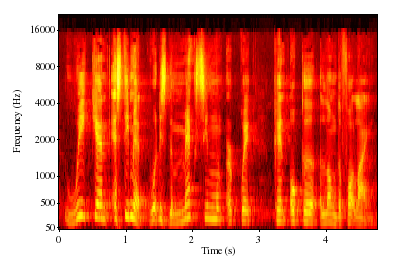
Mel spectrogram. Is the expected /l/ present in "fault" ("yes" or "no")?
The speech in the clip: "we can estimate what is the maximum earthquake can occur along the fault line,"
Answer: no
